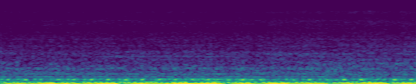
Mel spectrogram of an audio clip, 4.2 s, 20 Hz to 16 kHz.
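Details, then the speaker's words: 1995 Ford Mustang GT V8 after general maintenance, including injector cleaning after bad fuel: deep, steady rumble with an even beat and no stumbles, sounding better than before; normal idle. "oh but it sounds better yeah it sounds sounds happier I like it"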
